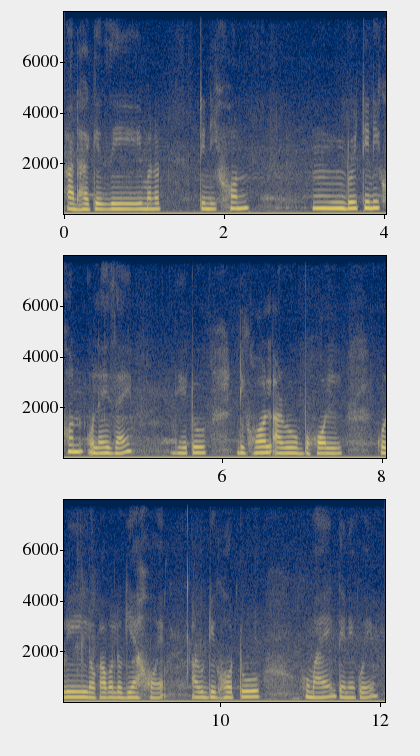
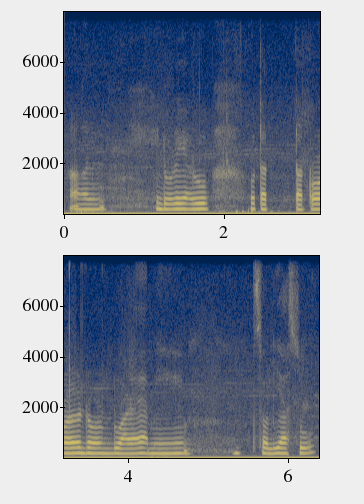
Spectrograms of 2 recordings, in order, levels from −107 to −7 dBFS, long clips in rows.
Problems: constant background noise, background conversations at intervals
